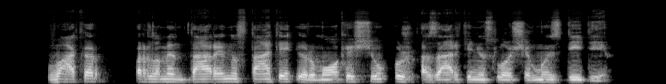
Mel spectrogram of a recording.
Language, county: Lithuanian, Utena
